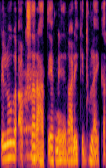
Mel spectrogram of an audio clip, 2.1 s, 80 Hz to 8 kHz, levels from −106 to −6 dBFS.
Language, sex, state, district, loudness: Hindi, female, Uttar Pradesh, Gorakhpur, -27 LUFS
